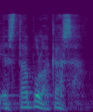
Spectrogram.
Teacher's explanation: Piérdese el sonido de la R y xenérase una única palabra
